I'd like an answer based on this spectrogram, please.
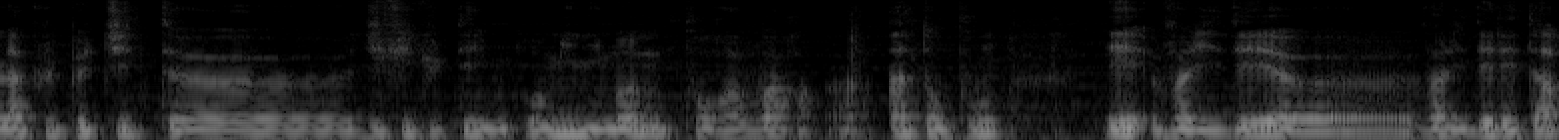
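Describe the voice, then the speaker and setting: The delivery is very slow and monotone, with flat intonation. Music plays in the background. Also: man. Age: 20s. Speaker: collectibles youtuber. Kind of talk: casual vlog. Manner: hesitant, many fillers.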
